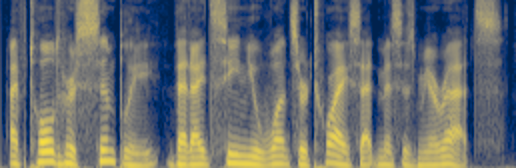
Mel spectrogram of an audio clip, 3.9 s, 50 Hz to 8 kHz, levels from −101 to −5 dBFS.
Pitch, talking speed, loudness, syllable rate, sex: 130 Hz, 215 wpm, -18 LUFS, 4.9 syllables/s, male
